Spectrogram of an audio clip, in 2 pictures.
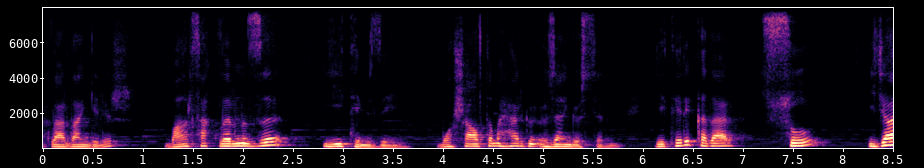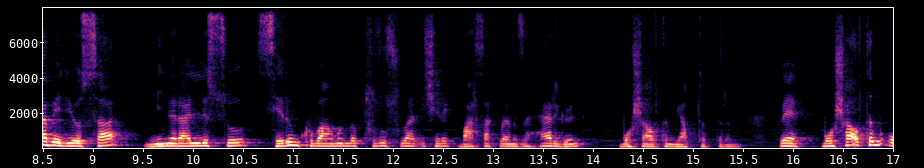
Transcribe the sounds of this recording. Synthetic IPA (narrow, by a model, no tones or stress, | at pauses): klˠaɾd̪anɟe̞lʲiɾ̥ | baɯɾsaklˠaɾɯnɯzɯ | ijit̪ʰe̞mizlʲe̞̰jin | bo̞ʃalˠt̪ʰɯmɯɦæɾɟynø̞zænɟø̞st̪ʰe̞ɾin | je̞t̪ʰe̞ɾikʰad̪aɾ | su | id͡ʒaːbe̞d̪ijo̞ɾsamine̞ɾalʲːisuse̞ɾymkʰuvaːmɯnd̪at̪ʰuzusulˠaɾit͡ʃʰe̞ɾɛc̚baɾsaklˠaɾɯnɯzɯhæɾɟyn | bo̞ʃalˠt̪ʰɯmjap̚t̪ʰɯɾt̪ʰːɯɾɯn | vɛbo̞ʃalˠt̪ʰɯm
